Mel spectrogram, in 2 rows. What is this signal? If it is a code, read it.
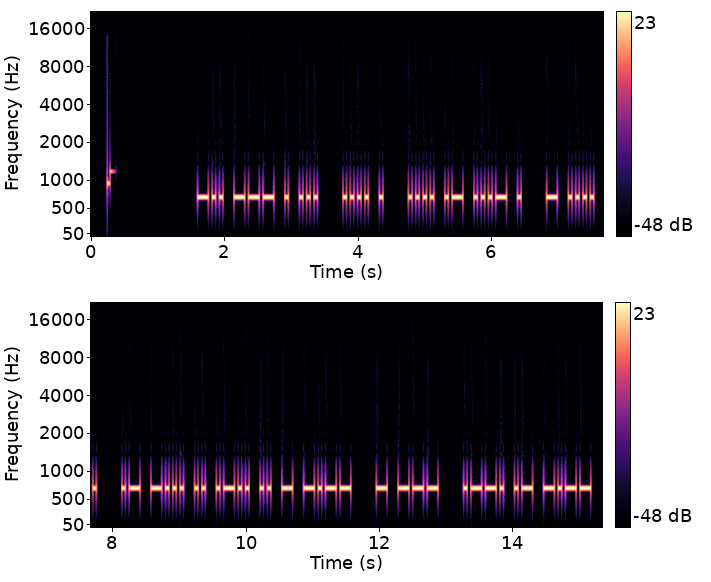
Morse code, heard as a keyed tone, about 21 wpm, 700 Hz. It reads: DOES HE HAVE THE ABILITY TO PAY
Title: Sentences from Top 1000 Words - Review Part 3 - 22wpm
